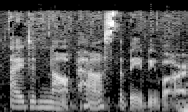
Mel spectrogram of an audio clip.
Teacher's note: I got the best vocal fry ever.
